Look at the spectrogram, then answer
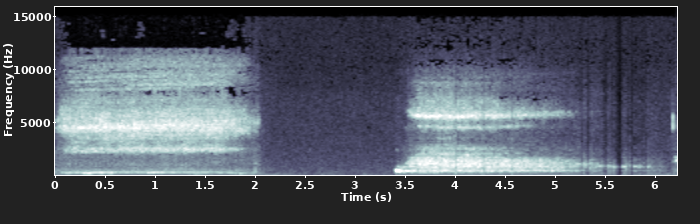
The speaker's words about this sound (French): Voilà, prenez une grande, grande respiration.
